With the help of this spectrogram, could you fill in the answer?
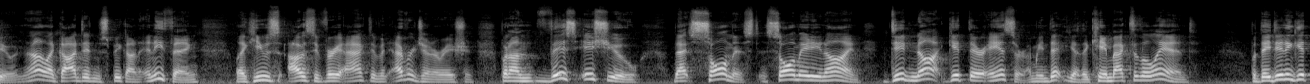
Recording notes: originally taught at the Atlanta Bible College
